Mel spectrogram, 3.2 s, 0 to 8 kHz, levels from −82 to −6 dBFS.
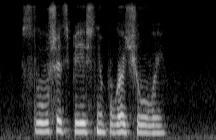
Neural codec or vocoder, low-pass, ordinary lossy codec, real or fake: codec, 16 kHz, 4 kbps, FunCodec, trained on Chinese and English, 50 frames a second; 7.2 kHz; Opus, 16 kbps; fake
